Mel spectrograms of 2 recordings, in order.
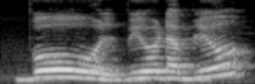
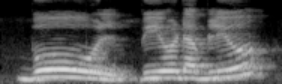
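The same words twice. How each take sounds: The two takes are said the same way.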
